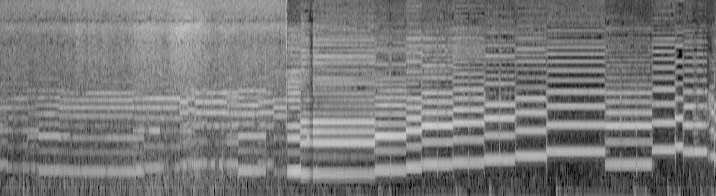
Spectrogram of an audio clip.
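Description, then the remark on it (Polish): A phone's hold-function melody plays very quietly through the phone's loudspeaker: a simple electronic tune of steady, buzzy tones stepping up and down in pitch, continuing without pause and with no one talking. “Bo, no, powiem jeszcze taką rzecz, że ten hold jest tam, ta melodyjka hold jest troszkę słyszalna przez głośnik telefonu.”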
